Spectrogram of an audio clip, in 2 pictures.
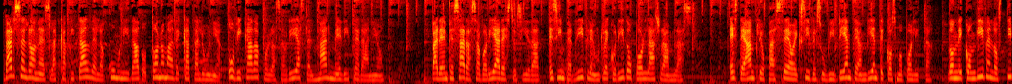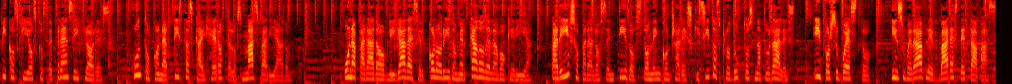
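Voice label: Narration Spanish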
